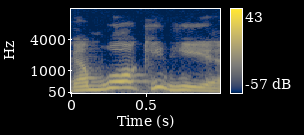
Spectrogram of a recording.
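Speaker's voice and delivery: put-on New York accent. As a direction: shout it like a New York cabbie, hammed up. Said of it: "he's like".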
